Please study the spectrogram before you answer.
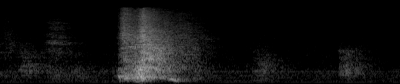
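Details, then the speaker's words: Adult male, eyes watering, sneezing repeatedly and unexpectedly: one loud, forceful sneeze, then soft breaths and sniffs in a quiet room; sneeze. "Oh, not finished. I'm going to sneeze. It's not out."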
